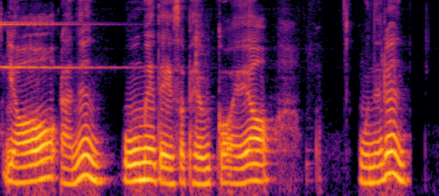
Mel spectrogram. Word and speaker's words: 여: 야채 잘 했습니다 다음 딴 오는 녀 입니다 여 도 없 아름 하기 전에 의미를 먼저 하시면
